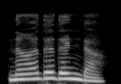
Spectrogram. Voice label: "ನಾದದಂಡ", Kannada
